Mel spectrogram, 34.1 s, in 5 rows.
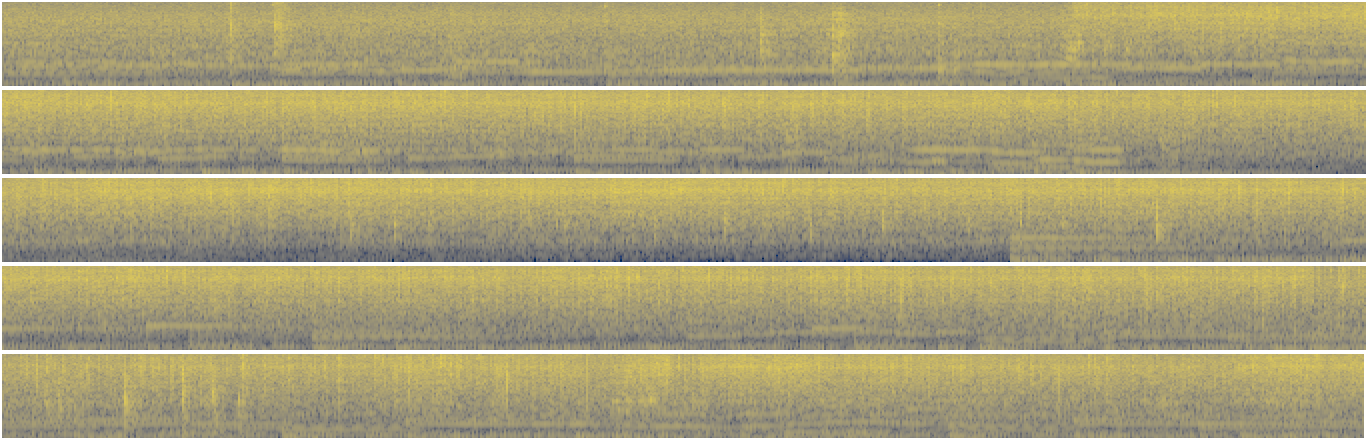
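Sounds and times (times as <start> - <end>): background music: 0.0 - 13.9, 18.7 - 34.0
noodles sizzling in oil: 2.2 - 34.0.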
